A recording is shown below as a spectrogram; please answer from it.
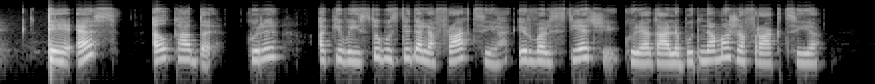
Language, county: Lithuanian, Kaunas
